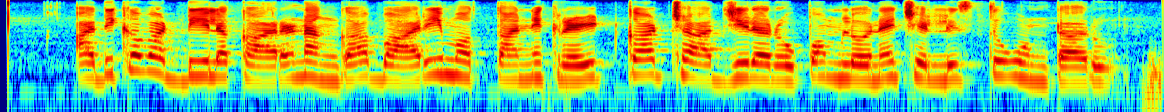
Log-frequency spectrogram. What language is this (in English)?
Telugu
